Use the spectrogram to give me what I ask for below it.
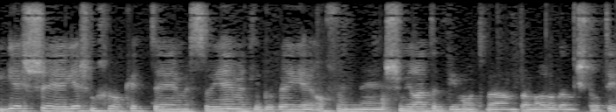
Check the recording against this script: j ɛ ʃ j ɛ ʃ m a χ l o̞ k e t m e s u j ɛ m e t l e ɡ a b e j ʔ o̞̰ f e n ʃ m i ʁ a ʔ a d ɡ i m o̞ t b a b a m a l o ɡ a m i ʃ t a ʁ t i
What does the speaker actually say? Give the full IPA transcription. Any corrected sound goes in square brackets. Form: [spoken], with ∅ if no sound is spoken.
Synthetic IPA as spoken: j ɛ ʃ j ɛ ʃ m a χ l o̞ k e t m e s u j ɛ m e t l e ɡ a b e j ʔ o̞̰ f e n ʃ m i ʁ a [t] a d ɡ i m o̞ t b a b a m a l o ɡ a m i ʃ t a ʁ t i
